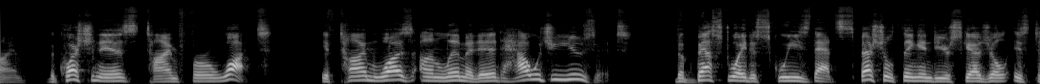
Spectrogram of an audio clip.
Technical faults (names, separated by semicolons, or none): none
